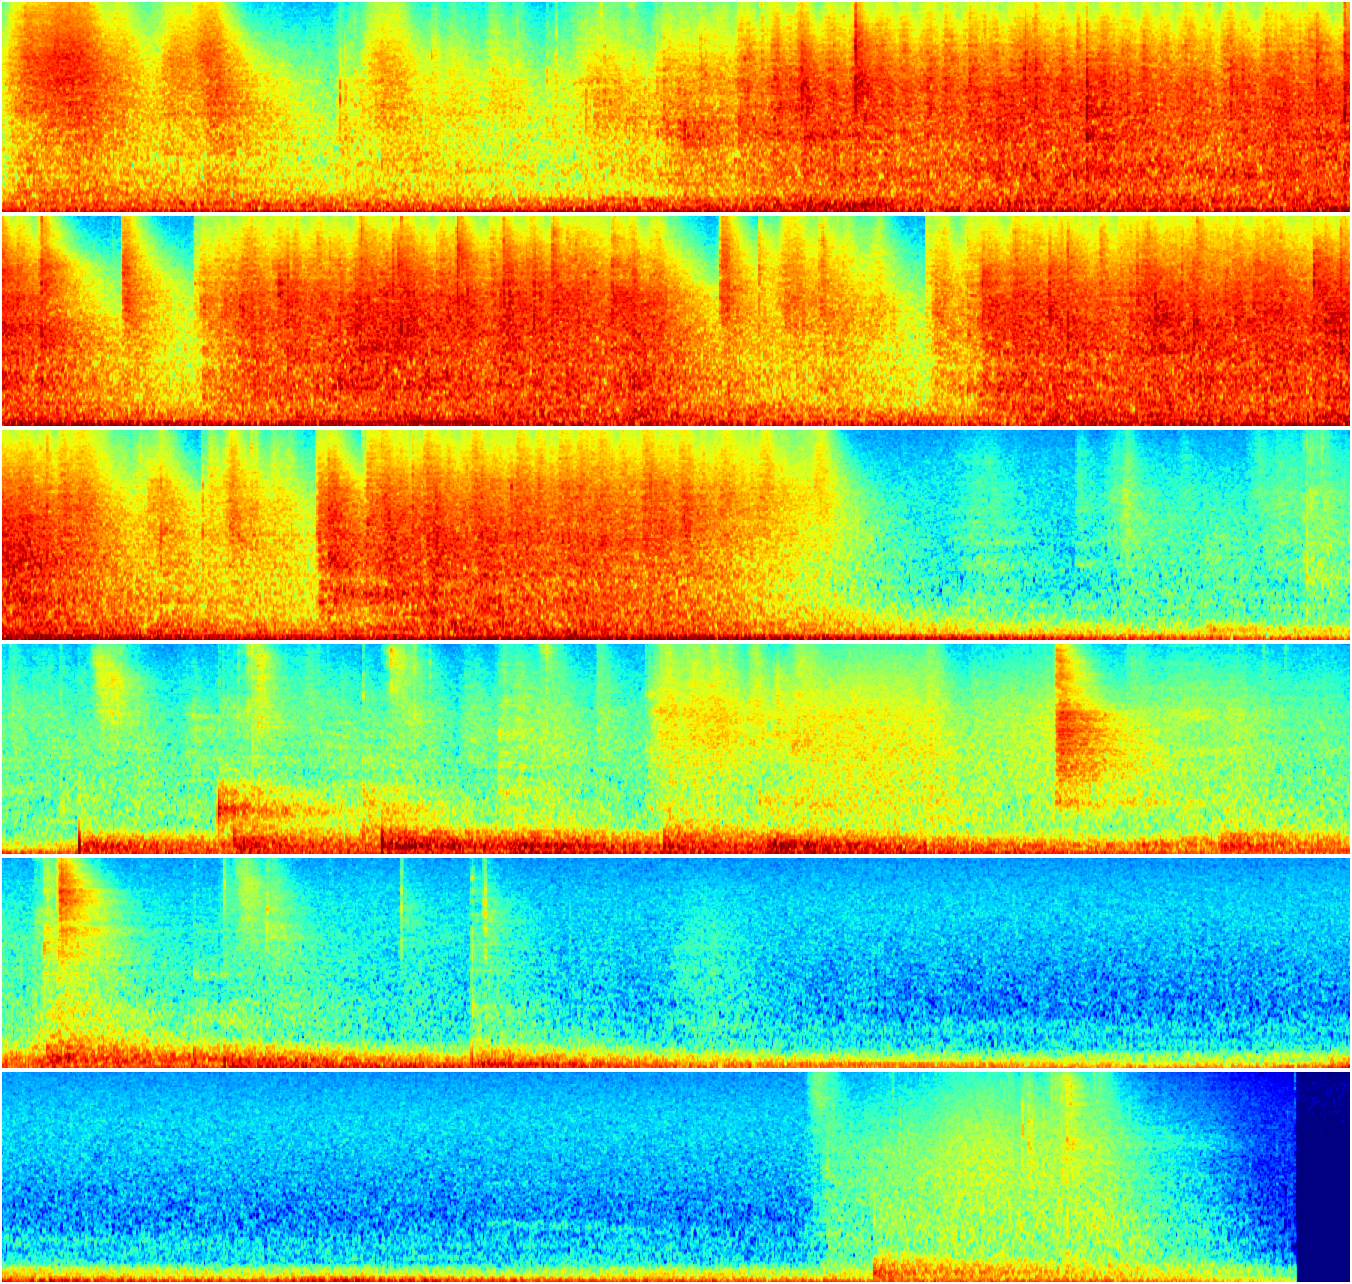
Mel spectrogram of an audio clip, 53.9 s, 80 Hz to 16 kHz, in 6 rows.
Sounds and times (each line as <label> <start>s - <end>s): steps 50.3s - 52.6s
